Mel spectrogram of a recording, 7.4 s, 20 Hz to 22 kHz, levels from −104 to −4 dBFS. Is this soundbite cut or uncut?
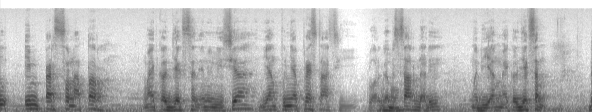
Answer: cut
